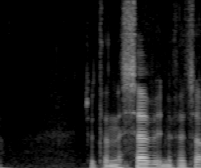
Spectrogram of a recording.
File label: "nesaf", Welsh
